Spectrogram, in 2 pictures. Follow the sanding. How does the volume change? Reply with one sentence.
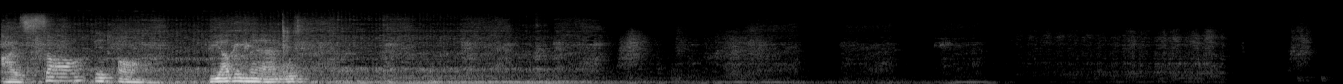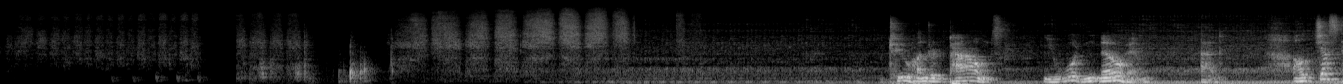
The volume of the sanding goes up.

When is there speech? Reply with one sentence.
You can hear the speech from 0.0 to 3.0 s and from 22.2 to 26.8 s.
